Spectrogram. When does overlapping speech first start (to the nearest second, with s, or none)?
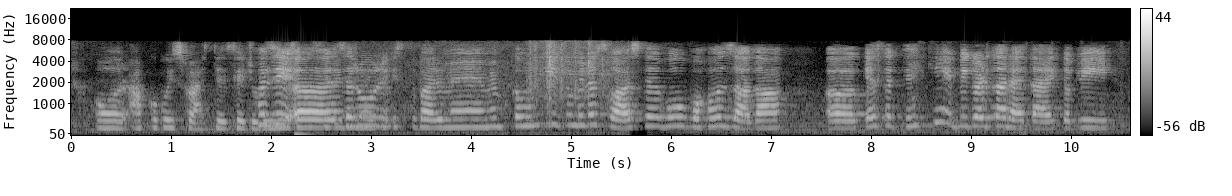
2 s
